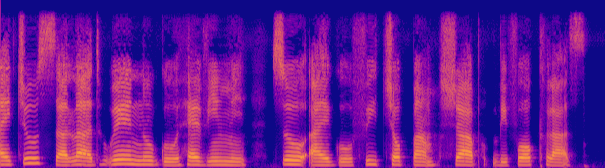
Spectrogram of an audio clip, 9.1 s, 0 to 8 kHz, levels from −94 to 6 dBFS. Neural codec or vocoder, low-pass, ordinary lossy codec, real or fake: codec, 16 kHz in and 24 kHz out, 1 kbps, XY-Tokenizer; 7.2 kHz; none; fake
